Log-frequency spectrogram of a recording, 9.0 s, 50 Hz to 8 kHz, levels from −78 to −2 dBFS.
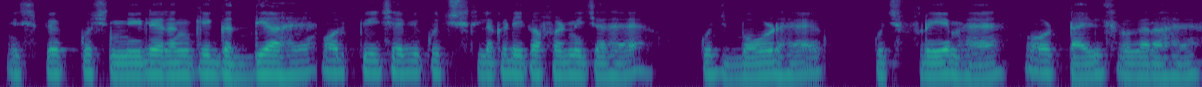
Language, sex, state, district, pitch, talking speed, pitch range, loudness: Hindi, male, Uttar Pradesh, Muzaffarnagar, 110 Hz, 165 wpm, 100-115 Hz, -43 LUFS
